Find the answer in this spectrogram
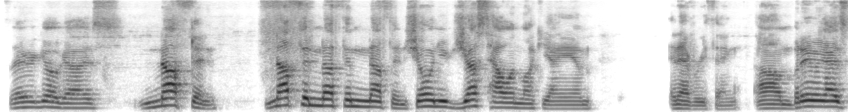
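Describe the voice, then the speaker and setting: A man hosting a casual game stream for his movie channel, rambling with lots of ums and restarts and sounding tired. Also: medium pitch. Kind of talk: casual gaming stream chat.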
